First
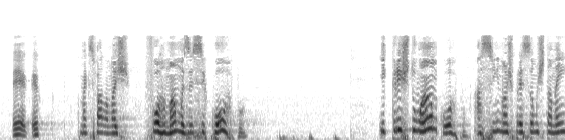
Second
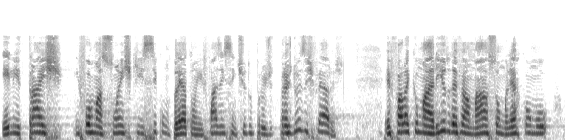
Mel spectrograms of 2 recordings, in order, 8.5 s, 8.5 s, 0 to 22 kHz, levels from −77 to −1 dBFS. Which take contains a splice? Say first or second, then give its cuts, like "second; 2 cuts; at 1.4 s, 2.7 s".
first; 2 cuts; at 6.5 s, 7.1 s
